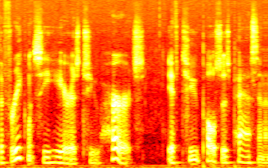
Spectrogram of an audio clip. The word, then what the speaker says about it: Hertz: is also known as Hertz okay like the car company that's how it's pronounced all right but the unit is Hertz or 1 over second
